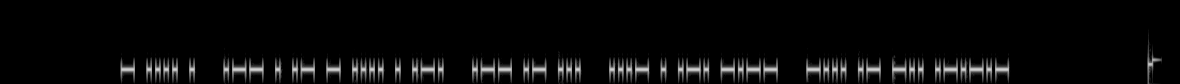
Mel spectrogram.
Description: Morse code, heard as a keyed tone, about 28 wpm, 700 Hz. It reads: THE WEATHER WAS VERY BAD.
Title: Sentences from Top 1000 Words - Review Part 5 - 28wpm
